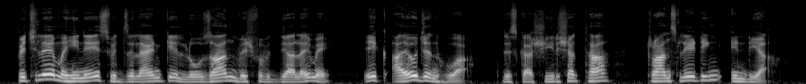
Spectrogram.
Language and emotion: Hindi, neutral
